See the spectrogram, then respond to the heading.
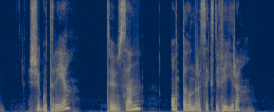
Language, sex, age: Swedish, female, 32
